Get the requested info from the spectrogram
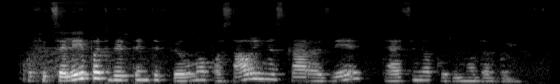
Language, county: Lithuanian, Kaunas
